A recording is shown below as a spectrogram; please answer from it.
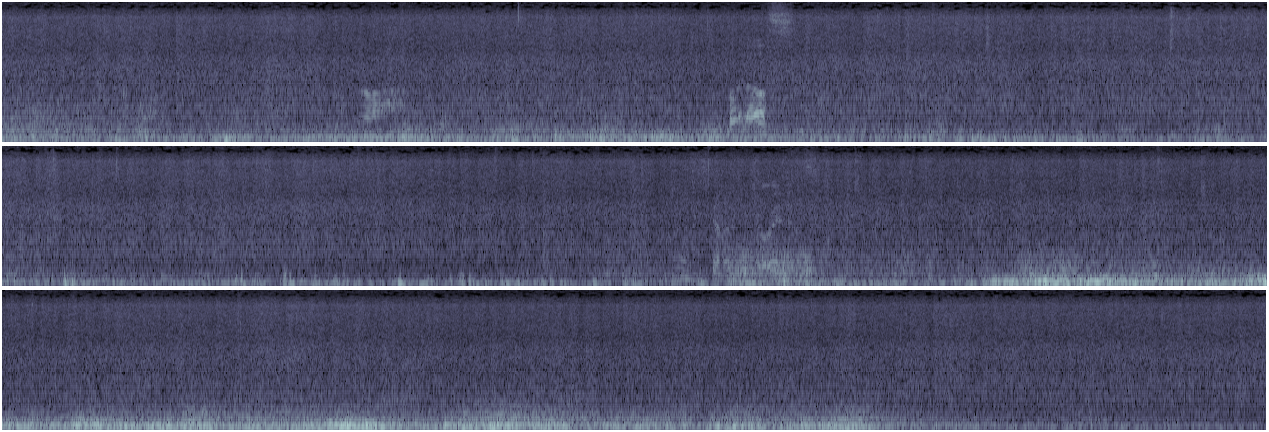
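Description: Thunder rumbling over steady rain, building into a long, louder roll about two thirds of the way through, then dying away near the end.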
